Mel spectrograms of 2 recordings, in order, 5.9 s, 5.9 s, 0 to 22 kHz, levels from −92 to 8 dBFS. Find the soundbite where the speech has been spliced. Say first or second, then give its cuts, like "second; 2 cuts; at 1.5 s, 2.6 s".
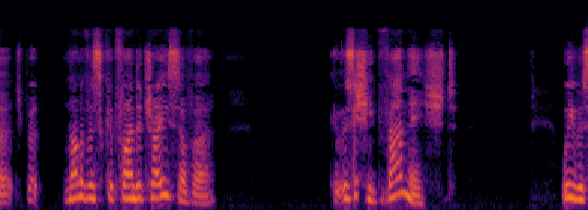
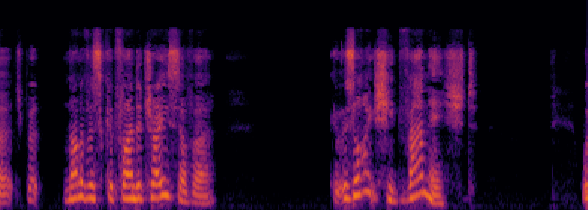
first; 1 cut; at 3.5 s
